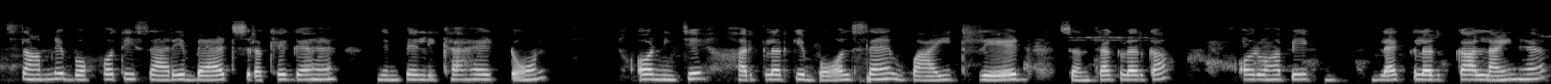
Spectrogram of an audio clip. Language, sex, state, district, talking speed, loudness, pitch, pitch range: Hindi, female, Bihar, Gopalganj, 130 wpm, -17 LUFS, 225 Hz, 215-235 Hz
